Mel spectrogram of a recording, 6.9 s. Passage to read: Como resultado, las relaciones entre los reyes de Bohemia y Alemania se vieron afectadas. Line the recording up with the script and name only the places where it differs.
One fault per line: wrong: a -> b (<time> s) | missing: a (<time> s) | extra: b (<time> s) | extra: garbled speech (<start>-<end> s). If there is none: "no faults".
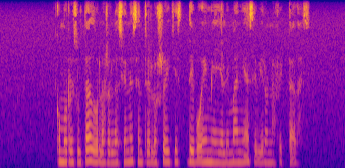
no faults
